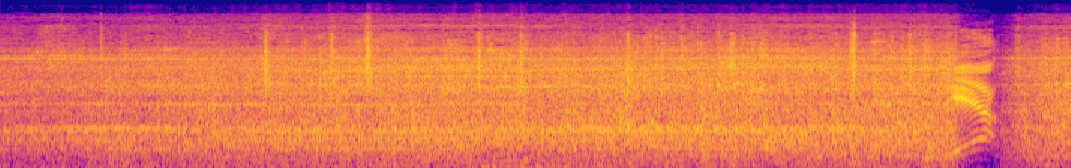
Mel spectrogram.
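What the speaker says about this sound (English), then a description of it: "Lake Superior Railroad heading south." A Lake Superior Railroad train heading south in a snowstorm near Randville, Michigan rumbles past steadily, a loud continuous roll with faint clickety-clack and brief wheel squeal, ending in a sudden swooping whoosh.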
